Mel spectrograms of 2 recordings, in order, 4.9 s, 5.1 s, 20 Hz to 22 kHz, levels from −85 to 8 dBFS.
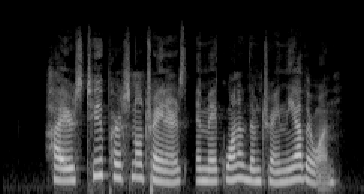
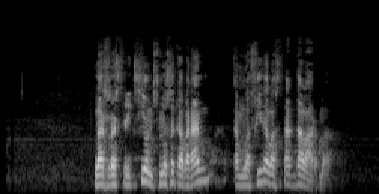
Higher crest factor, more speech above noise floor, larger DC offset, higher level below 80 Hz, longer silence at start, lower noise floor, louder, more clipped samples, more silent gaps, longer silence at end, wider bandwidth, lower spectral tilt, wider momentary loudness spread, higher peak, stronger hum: second, 16 dB vs 22 dB; about the same, 50 dB vs 49 dB; neither; first, -56 dBFS vs -78 dBFS; second, 0.6 s vs 1.25 s; about the same, -70 dBFS vs -71 dBFS; about the same, -21 LUFS vs -23 LUFS; neither; neither; second, 0.4 s vs 0.65 s; first, 13 kHz vs 11 kHz; about the same, -5.5 dB/octave vs -4.5 dB/octave; second, 7 LU vs 14 LU; second, -6 dBFS vs -2 dBFS; neither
